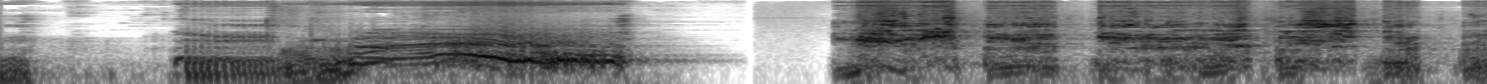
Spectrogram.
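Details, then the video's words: Female wild boar: a strained, wavering squeal rising then falling over two seconds, a brief silence, then a run of short, rough, throaty grunts in quick bursts. "Suara babi hutan betina"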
